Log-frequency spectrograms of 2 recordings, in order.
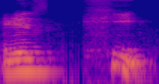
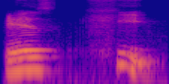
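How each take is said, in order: First: The words stay separate and the h is heard. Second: The same.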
